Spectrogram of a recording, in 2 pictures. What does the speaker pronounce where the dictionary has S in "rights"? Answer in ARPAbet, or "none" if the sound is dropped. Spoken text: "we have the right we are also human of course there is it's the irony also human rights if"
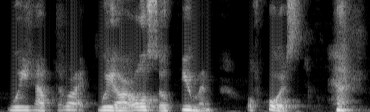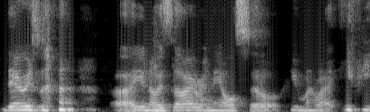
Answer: none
